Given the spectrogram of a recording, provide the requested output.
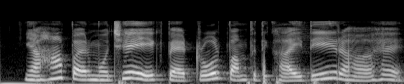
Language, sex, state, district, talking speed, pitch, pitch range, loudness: Hindi, female, Madhya Pradesh, Katni, 150 wpm, 210 Hz, 195-240 Hz, -15 LUFS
